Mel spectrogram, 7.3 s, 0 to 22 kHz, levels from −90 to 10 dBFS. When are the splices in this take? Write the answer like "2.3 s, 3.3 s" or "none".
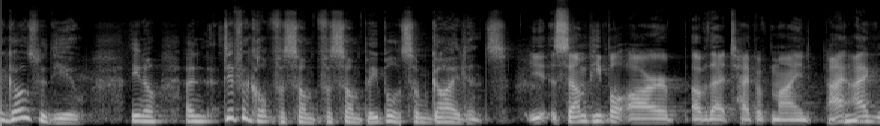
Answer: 1.8 s, 2.6 s, 3.3 s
